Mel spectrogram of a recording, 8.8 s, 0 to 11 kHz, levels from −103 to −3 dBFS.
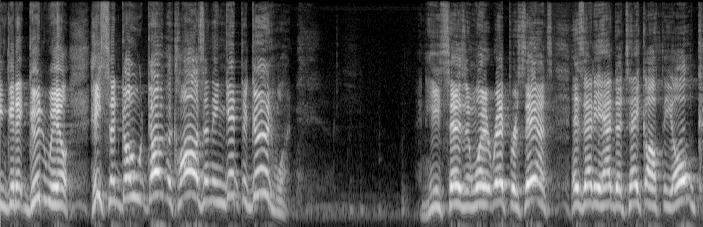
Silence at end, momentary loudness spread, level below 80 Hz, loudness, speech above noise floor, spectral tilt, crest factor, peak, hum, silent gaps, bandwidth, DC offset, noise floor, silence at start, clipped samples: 0 s; 8 LU; -70 dBFS; -20 LUFS; 43 dB; -3.5 dB/octave; 22 dB; 0 dBFS; none; none; 11 kHz; under 0.1%; -63 dBFS; 0 s; under 0.1%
